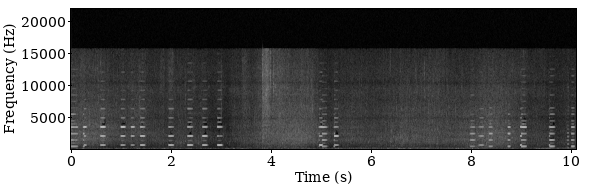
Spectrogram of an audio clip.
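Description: Minelab Equinox 800 metal detector sounding bursts of short beeps in two pitches, one lower and one higher, as its coil passes back and forth over a buried target in beach sand. The beeps come in three runs, about ten quick ones at first, a few more midway, then another run near the end, over a steady low rumble.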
